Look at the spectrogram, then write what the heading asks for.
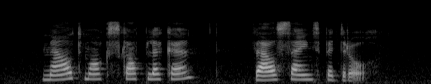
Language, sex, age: Afrikaans, female, 20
